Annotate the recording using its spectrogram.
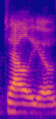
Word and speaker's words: Dalio: Or Dalio is how he pronounces it, because he's from like New Jersey.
